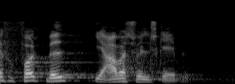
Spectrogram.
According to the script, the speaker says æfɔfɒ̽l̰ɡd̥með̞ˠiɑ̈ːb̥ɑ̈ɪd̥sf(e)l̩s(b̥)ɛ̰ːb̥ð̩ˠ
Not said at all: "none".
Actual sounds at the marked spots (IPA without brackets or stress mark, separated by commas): e, ɡ̥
